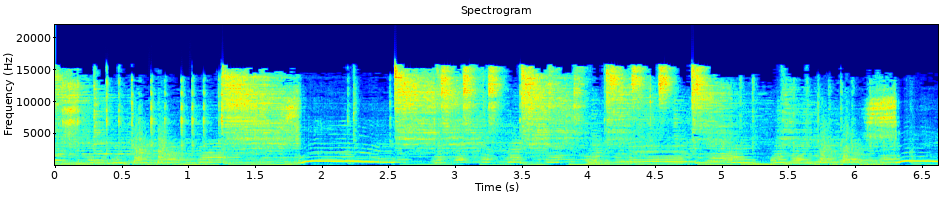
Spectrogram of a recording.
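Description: Live dance-band music: a drum kit and a bouncing bass line under a lead melody that swoops up and slides back down in pitch a few times.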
